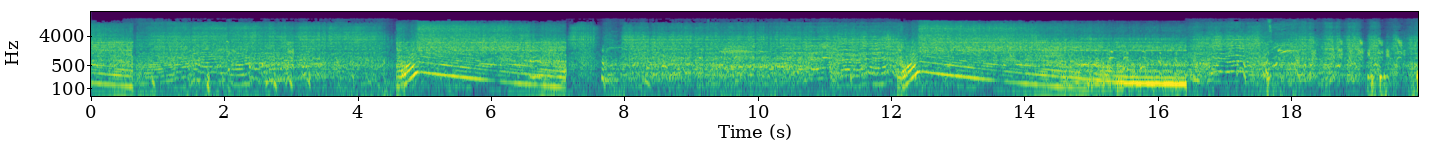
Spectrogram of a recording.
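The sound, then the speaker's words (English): Loud motorcycle engines rev hard again and again on a muddy track, pitch climbing through gear changes before dropping and surging back, a continuous roar with no talking. “Clearly, that one bike needs a tune-up, clearly. Throwing spark plugs revs and wilting flowers.”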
